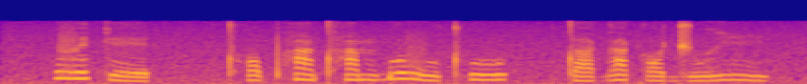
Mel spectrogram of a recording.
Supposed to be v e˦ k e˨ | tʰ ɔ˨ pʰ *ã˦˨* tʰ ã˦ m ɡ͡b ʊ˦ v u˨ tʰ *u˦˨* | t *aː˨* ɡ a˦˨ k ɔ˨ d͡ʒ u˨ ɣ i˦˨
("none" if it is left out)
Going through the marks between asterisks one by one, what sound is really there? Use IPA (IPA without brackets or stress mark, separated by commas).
ã˦˨, u˦, a˨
